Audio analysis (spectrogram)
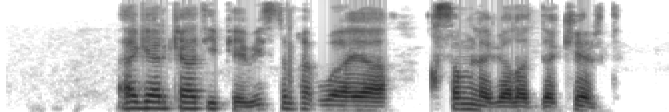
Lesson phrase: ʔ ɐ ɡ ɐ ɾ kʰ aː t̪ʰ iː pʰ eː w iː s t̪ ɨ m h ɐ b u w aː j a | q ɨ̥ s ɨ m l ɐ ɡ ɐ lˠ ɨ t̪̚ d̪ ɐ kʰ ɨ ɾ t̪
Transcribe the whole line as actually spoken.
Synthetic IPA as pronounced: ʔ ɐ ɡ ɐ ɾ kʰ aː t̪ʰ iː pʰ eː w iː s t̪ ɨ m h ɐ b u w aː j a | q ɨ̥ s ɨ m l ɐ ɡ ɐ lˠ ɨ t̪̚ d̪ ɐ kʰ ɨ ɾ t̪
